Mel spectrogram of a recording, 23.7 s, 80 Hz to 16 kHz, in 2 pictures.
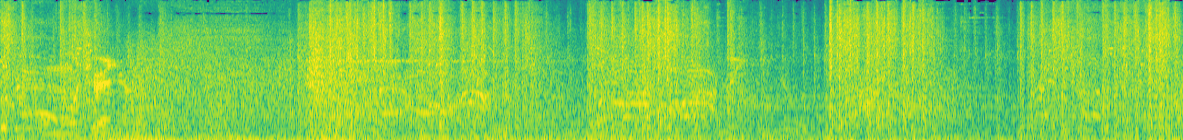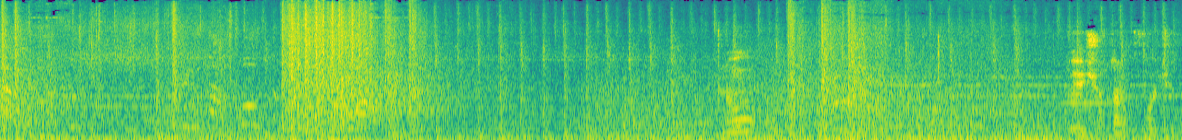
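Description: Automatic weapons fire in a Max Payne 3 gameplay firefight, coming in loud, rapid bursts and booming shots that repeat throughout with only brief lulls. Someone talks now and then over the shooting.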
